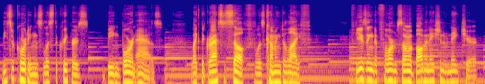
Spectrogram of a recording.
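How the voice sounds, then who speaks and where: Male let's play co-host, slow delivery, jokey, reading aloud dramatically with prominent instrumental music behind. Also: mid-range voice. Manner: jokey, easily amused. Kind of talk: casual chat and dramatic book reading.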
